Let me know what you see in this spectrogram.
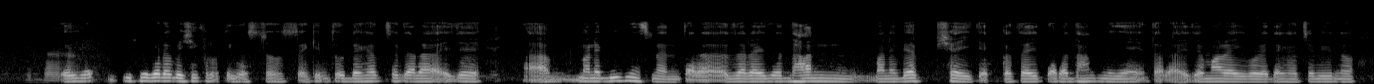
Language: Bangla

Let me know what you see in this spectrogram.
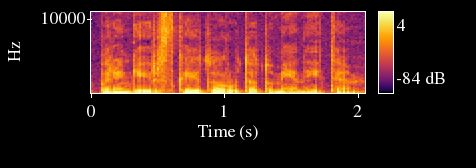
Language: Lithuanian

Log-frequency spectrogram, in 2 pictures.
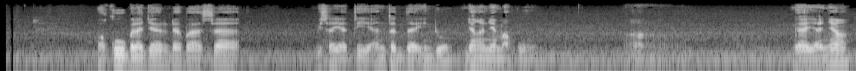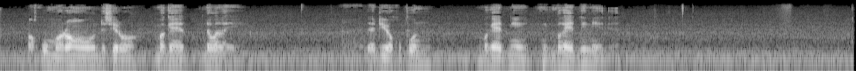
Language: Sabah Bisaya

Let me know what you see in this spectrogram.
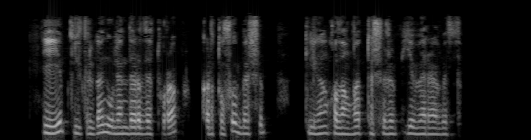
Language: Bashkir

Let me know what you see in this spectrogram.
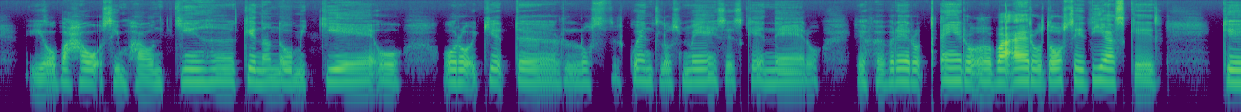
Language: Northern Pame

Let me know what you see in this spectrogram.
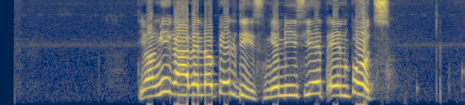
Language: Kalenjin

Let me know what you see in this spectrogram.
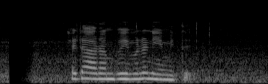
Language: Sinhala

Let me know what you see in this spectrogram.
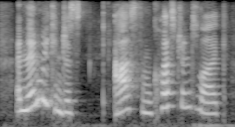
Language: English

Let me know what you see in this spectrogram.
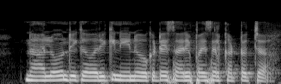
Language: Telugu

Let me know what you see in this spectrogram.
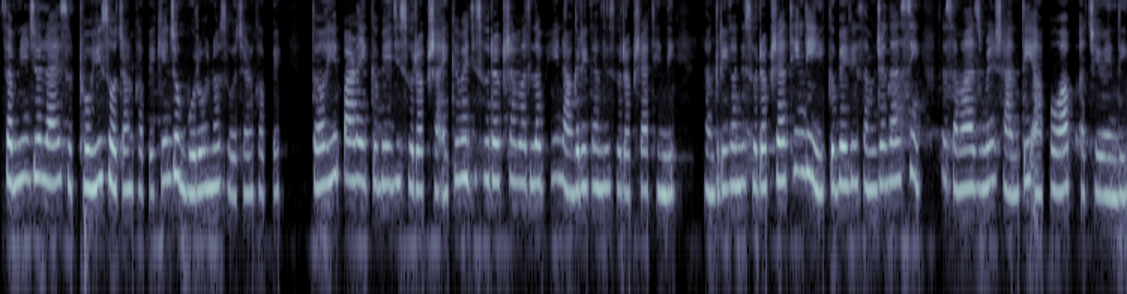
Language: Sindhi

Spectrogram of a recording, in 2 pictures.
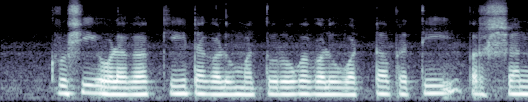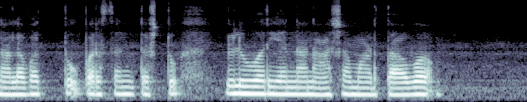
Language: Kannada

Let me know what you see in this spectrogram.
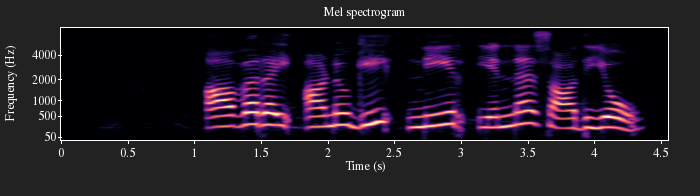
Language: Tamil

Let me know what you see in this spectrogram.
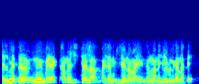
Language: Bodo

